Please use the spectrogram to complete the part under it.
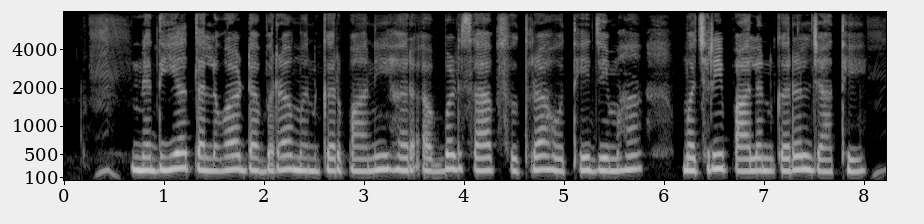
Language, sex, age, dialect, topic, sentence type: Chhattisgarhi, female, 18-24, Northern/Bhandar, agriculture, statement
